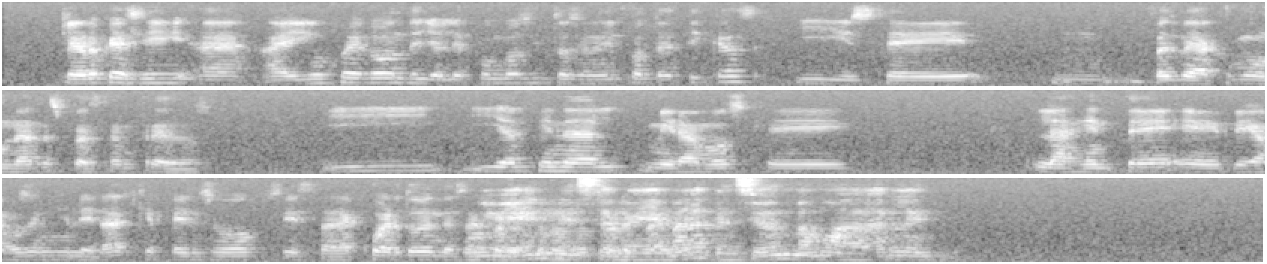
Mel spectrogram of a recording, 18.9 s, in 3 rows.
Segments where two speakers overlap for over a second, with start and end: 14.9-16.1

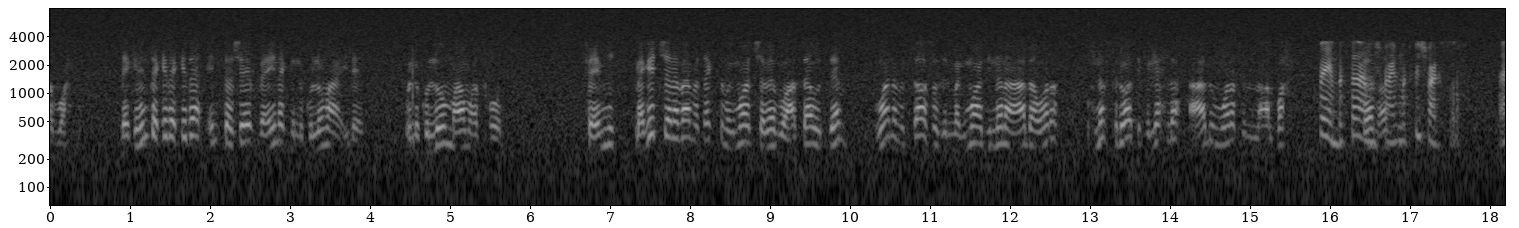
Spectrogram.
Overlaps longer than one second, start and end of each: none

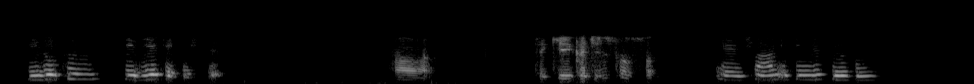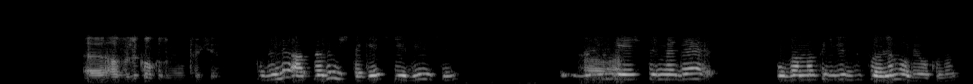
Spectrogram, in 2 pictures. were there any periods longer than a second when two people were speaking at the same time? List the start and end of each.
none

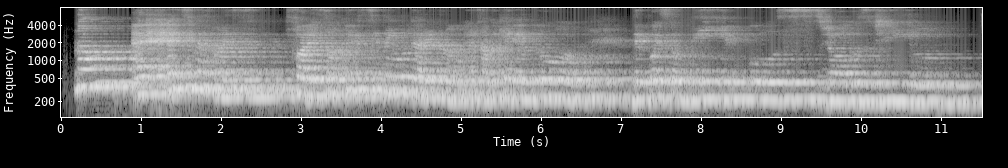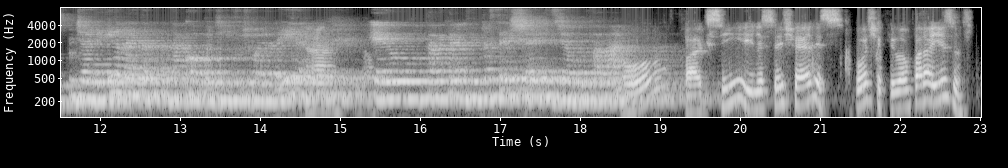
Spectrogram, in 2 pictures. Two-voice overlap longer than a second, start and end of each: none

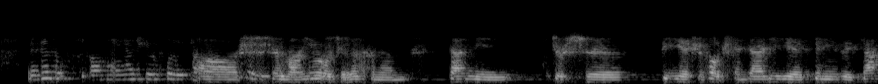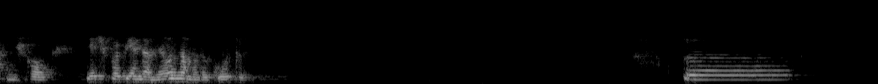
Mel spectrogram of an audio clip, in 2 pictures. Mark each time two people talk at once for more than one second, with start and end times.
1.9-3.7

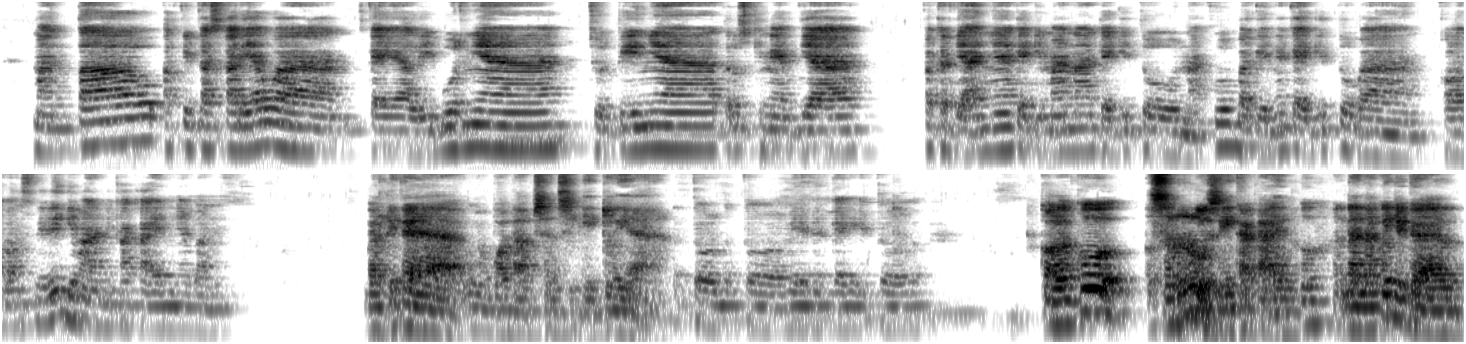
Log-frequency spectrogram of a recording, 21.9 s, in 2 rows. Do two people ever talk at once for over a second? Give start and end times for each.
none

